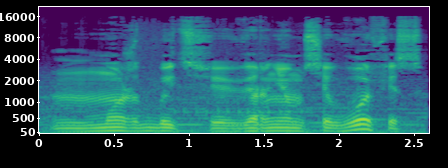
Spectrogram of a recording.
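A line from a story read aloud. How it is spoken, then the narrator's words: Grumbling. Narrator (Russian): проворчал Макьюра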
